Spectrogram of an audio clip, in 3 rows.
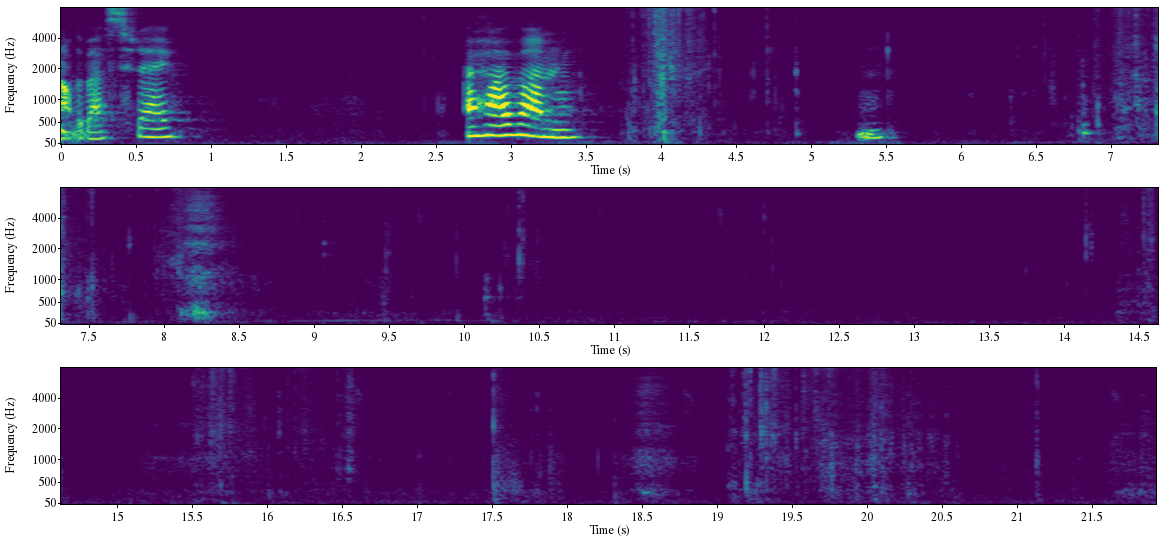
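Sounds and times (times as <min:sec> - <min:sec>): person chewing: 0:03.9 - 0:19.1.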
